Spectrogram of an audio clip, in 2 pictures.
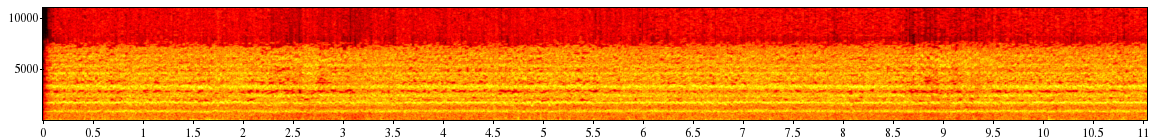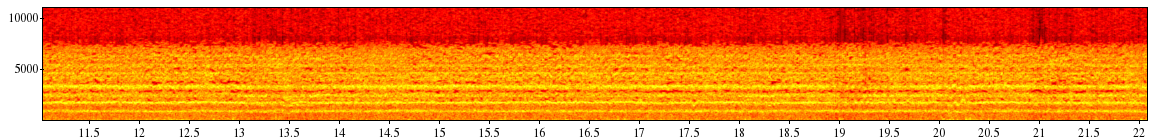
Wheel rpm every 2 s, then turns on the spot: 230, 230, 230, 230, 220, 230, 220, 230, 230, 230, 230.
none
